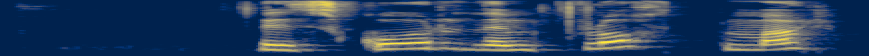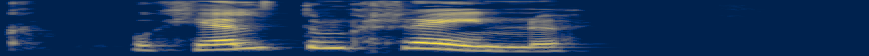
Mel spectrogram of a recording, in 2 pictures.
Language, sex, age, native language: Icelandic, female, 30-39, Icelandic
